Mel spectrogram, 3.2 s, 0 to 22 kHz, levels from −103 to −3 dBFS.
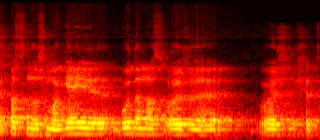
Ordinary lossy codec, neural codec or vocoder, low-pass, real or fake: Opus, 32 kbps; none; 19.8 kHz; real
